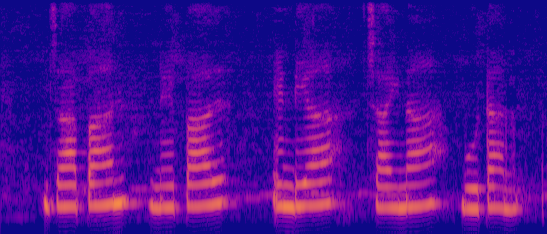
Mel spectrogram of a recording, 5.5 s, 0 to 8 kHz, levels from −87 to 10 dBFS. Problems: none marked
